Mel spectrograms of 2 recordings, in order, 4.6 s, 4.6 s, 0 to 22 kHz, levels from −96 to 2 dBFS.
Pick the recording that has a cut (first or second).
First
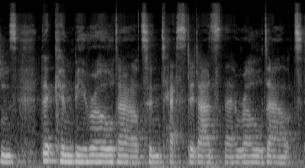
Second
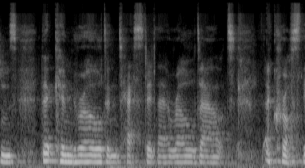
second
